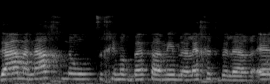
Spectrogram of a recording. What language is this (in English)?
Hebrew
